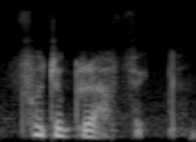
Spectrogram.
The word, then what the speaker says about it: photographic: And in the word photographic, the stress is added to the syllable graph. Photographic.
